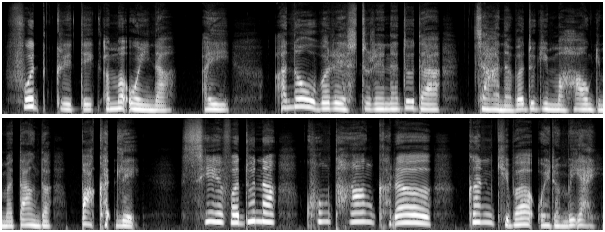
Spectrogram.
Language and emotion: Manipuri, fearful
